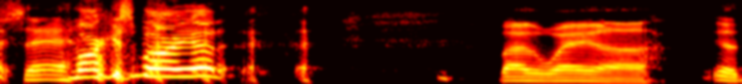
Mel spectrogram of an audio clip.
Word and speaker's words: Mariota: say his name I just said it Marcus Mariota by the way uh yeah do that he came in the other day and too called him marota I'm like oh man it'll never end it'll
